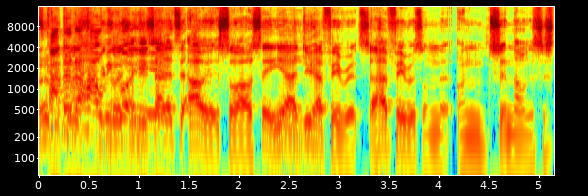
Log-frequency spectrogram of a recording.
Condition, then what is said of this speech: No condition.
